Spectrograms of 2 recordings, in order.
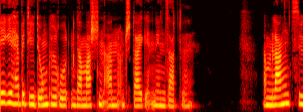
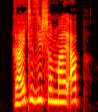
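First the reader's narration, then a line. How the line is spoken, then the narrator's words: Calling out. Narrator (German): ruft Ma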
